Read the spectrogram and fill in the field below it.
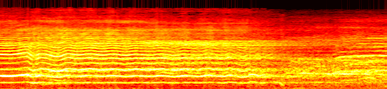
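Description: A man sings loudly with a wavering voice through a microphone.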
